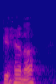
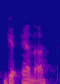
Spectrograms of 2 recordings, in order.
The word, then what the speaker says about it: Gehenna: The third one is, we pronounce it in English, Gehenna. It's in Greek, it's Geena.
